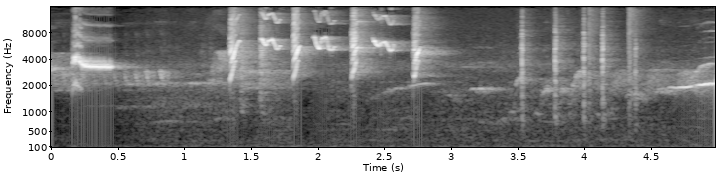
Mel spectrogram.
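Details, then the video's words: Caged white-rumped shama stirred to competitive singing: a loud opening whistle, a few sharp high notes and clicks, then quieter tapping and a faint rising whistle. "kích chòe lửa hót đấu đập đuôi căng lửa"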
